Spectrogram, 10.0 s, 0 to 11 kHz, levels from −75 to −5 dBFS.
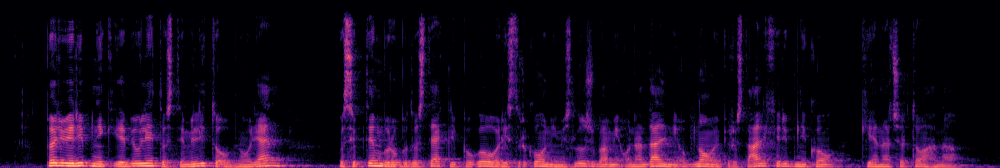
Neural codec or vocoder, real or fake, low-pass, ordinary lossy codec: none; real; 9.9 kHz; none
